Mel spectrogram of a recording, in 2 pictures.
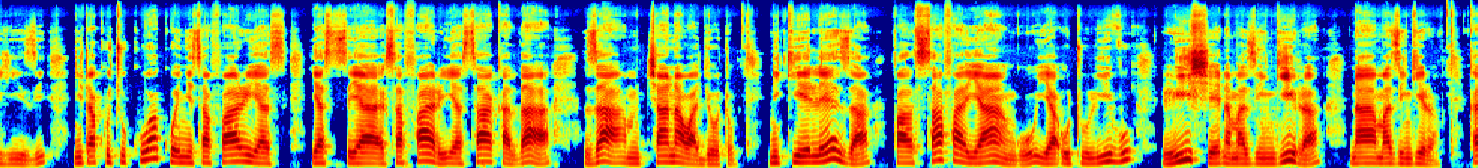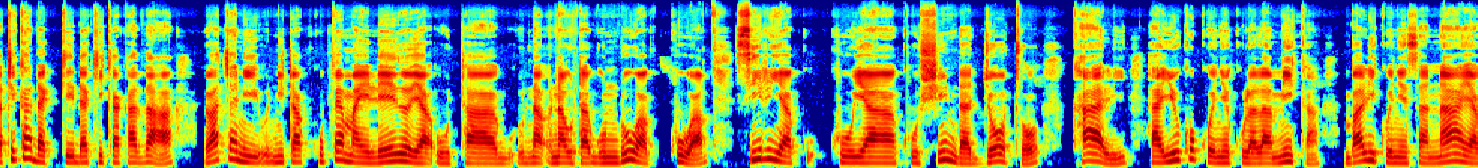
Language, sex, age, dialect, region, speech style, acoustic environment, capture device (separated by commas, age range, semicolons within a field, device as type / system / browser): Swahili, male, 25-34, Kenya - Nairobi Sheng-influenced, Kenya, relaxed, nature; silence, mobile / Linux / Chrome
